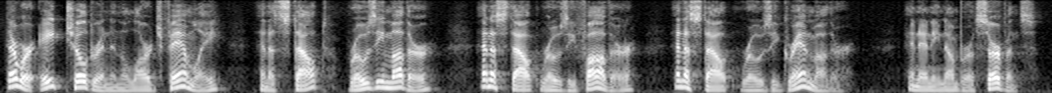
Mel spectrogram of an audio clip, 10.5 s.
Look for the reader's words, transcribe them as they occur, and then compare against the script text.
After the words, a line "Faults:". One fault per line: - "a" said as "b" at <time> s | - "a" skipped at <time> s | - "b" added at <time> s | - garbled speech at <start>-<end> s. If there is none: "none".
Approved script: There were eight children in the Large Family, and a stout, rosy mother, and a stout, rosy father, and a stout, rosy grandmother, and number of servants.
There were eight children in the Large Family, and a stout, rosy mother, and a stout, rosy father, and a stout, rosy grandmother, and any number of servants.
Faults:
- "any" added at 9.2 s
